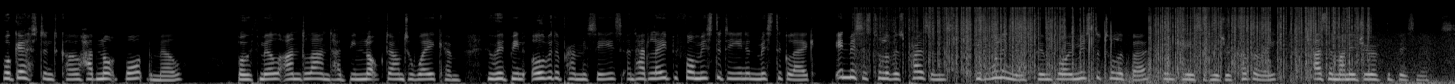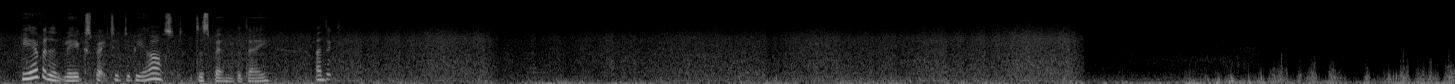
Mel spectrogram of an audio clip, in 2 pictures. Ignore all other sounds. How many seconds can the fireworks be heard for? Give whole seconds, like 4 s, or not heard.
5 s.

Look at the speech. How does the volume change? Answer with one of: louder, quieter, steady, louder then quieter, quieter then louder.
steady.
